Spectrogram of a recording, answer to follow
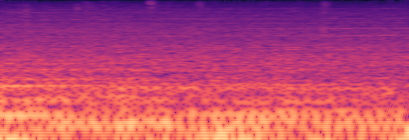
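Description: Steady low rumble of nearby road traffic and idling cars, with faint chewing of a bite of pizza.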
